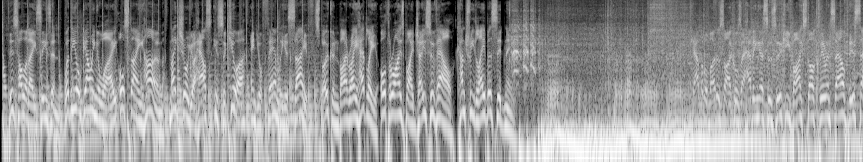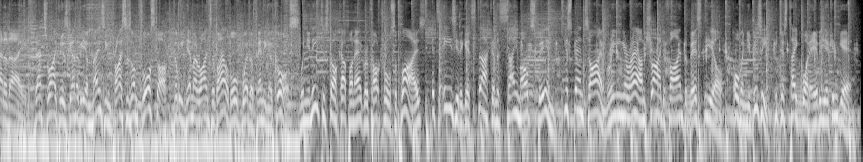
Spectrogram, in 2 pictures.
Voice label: male talent retail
